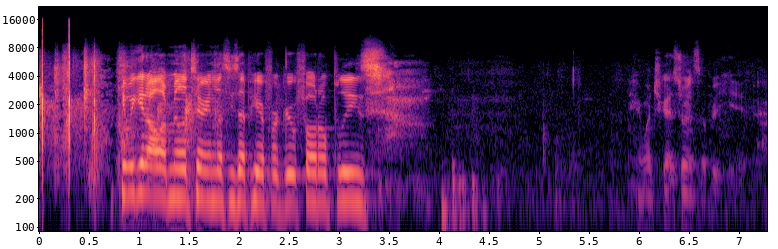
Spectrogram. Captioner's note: applause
